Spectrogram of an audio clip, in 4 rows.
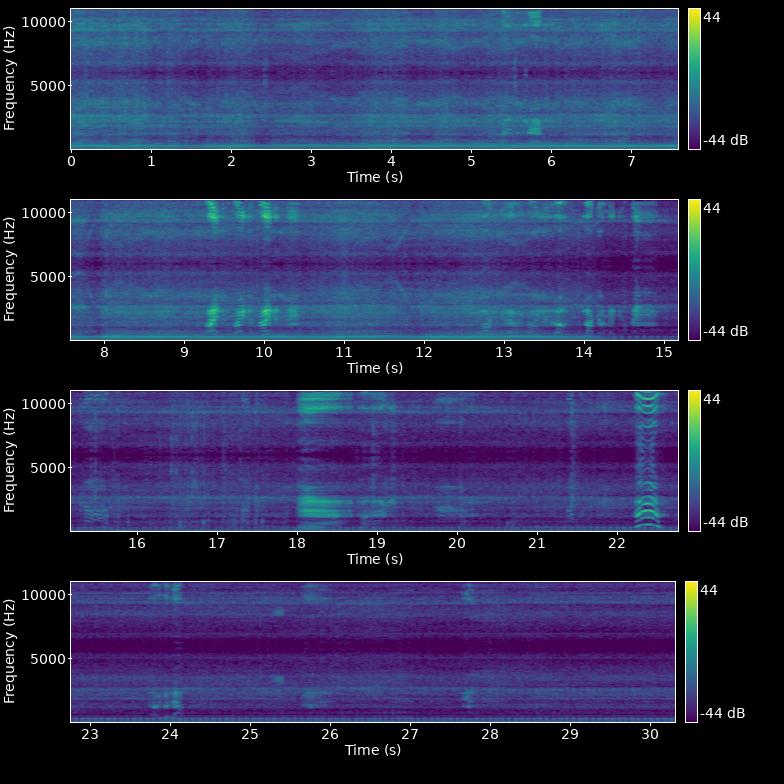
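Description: KTM 990 Adventure V-twin engine pulling hard in low gear up a steep rocky climb, its pitch rising and falling with the throttle, with a few sharp knocks from the rocks about nine to ten seconds in. About fourteen seconds in the engine drops off suddenly to much quieter steady running as the bike crests the hill.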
